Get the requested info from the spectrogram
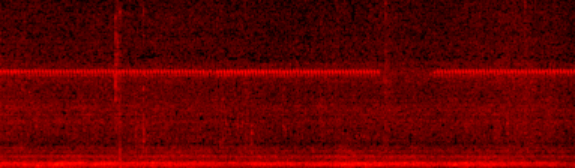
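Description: An insect, such as a cricket, trilling steadily at a high pitch, breaking off for under a second about five seconds in, over a faint low steady hum.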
